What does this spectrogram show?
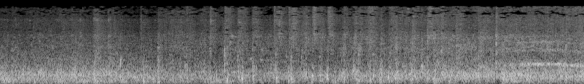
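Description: Passenger train running along the track, heard through an open carriage window: a steady rumble of wheels on rails with some clatter.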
